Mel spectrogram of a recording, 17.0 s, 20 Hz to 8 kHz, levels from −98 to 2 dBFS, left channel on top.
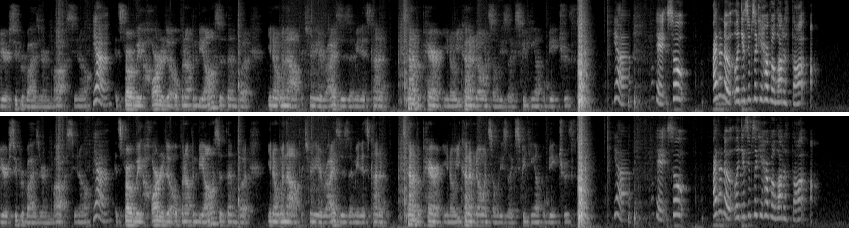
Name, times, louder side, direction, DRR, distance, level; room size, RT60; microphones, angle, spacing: voice 1, 0.0-1.8 2.5-7.7 8.1-11.4, right 1 dB, 35° right, 4.5 m, -40 dB
sound 1, 0.8-2.1 2.5-5.1 5.5-8.5 9.0-14.6 15.1-15.2, equal, 5° right, 1.2 m, -41 dB
voice 2, 1.9-2.2 12.3-12.7 13.1-13.7 14.3-16.2, left 6 dB, 55° left, 1.2 m, -36 dB
21.5 x 11.0 x 2.3 m
head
